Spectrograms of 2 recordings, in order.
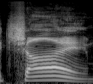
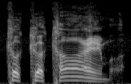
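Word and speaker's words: chyme: Now, the lumin up here would contain something called kime. Don't say chime. When we have the pronunciation test, don't say chime. It's ckime.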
